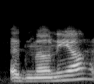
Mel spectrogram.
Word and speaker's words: Edmonia: poem about her ed edmonia is that how you say her name lewis lewis yes yeah who weirdly wildfire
